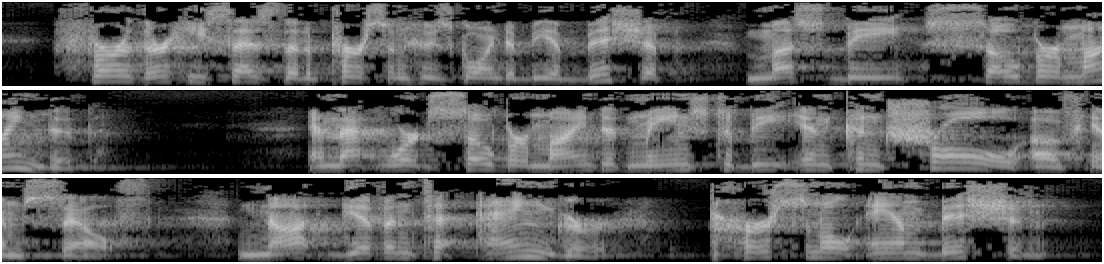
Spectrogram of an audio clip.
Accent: Indiana, United States; I grew up in Indiana. So to me, it's Jesus, the Apostle Paul, and Larry Bird. Right? That's how things work when you're from Indiana.

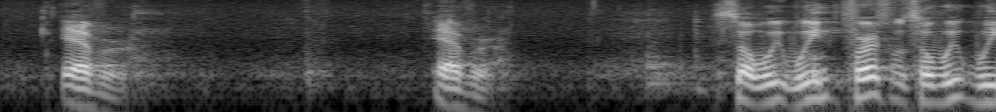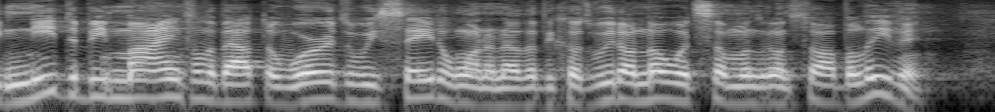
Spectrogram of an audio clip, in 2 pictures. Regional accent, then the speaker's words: New York, United States; I know it's hard to believe growing up in New York, but until I was a freshman in high school, I didn't know what a basketball was.

